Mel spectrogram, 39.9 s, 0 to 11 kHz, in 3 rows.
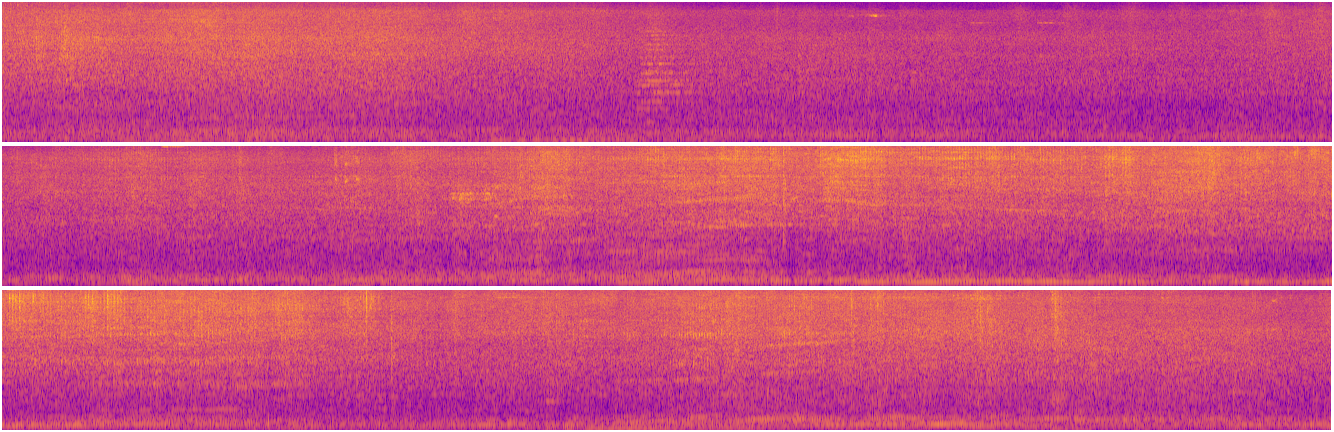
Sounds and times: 0.0s cars 39.8s
0.0s motorcycles 39.8s
0.0s street vendors 39.8s
0.0s wind 39.8s
13.3s voices of passersby 39.8s

